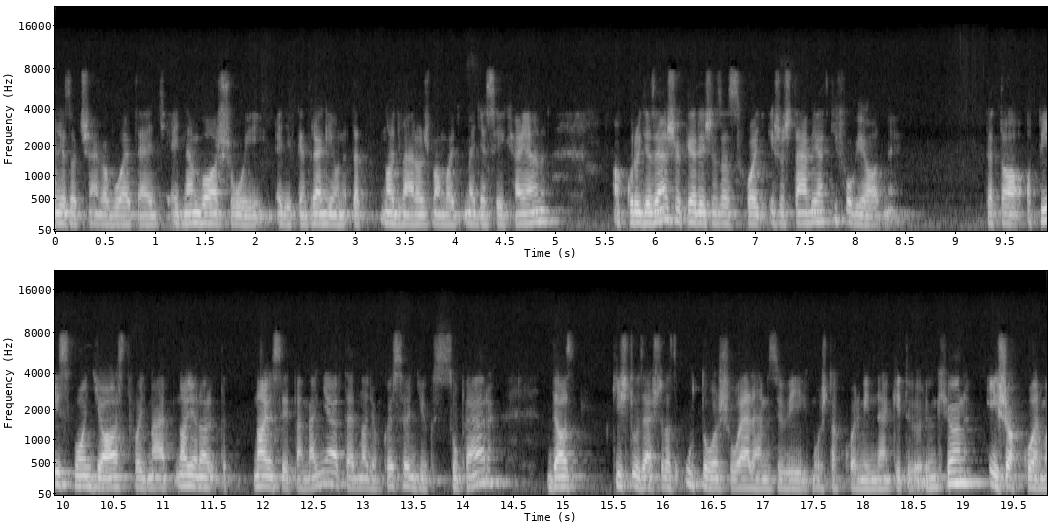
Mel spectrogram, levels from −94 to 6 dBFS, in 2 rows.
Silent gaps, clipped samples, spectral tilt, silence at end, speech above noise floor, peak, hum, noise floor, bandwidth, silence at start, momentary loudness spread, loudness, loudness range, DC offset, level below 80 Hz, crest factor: none; under 0.1%; -7.5 dB/octave; 0 s; 34 dB; -2 dBFS; none; -53 dBFS; 8.2 kHz; 0 s; 9 LU; -20 LUFS; 3 LU; under 0.1%; -60 dBFS; 16 dB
